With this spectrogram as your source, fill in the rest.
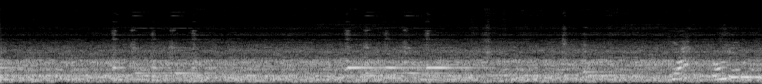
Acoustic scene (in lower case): car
